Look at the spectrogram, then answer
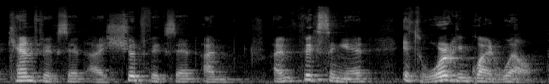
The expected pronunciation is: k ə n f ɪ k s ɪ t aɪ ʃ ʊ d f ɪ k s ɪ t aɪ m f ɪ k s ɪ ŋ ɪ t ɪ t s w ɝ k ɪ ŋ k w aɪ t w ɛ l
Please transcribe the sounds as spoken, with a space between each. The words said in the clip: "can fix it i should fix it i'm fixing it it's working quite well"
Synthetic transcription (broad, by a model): k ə n f ɪ k s ɪ t aɪ ʃ ʊ d f ɪ k s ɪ t aɪ m f ɪ k s ɪ ŋ ɪ t ɪ t s w ɝ k ɪ ŋ k w aɪ t w ɛ l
